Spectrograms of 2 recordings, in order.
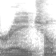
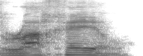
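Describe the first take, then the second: First: The name is said with English sounds. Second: The name is said with Hebrew sounds. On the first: The speaker calls it wrong. "her name was actually not Rachel" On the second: The speaker calls it right. "Raquel is the Hebrew pronunciation of Rachel"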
